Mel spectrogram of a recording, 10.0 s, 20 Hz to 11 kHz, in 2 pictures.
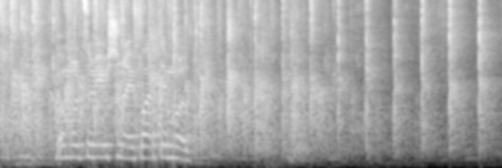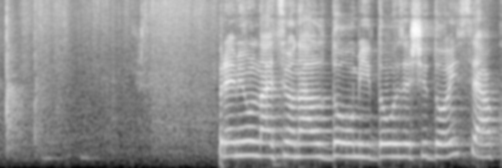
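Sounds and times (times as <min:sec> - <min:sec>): people clapping in rhythm: 0:00.0 - 0:05.6.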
